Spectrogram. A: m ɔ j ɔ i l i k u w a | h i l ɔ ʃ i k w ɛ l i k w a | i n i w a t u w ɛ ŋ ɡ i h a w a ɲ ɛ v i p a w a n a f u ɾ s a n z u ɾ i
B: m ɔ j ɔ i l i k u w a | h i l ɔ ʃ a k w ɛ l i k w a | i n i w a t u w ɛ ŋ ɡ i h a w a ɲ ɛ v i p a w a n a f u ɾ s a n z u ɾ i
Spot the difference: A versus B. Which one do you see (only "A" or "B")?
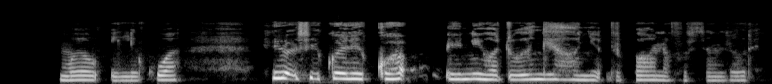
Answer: A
